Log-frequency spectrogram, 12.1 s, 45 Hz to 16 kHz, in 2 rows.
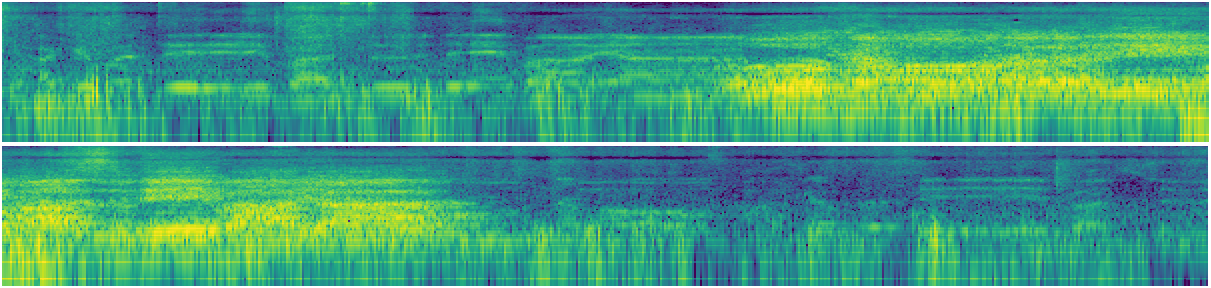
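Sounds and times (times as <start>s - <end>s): group chanting: 3.6s - 8.6s.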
